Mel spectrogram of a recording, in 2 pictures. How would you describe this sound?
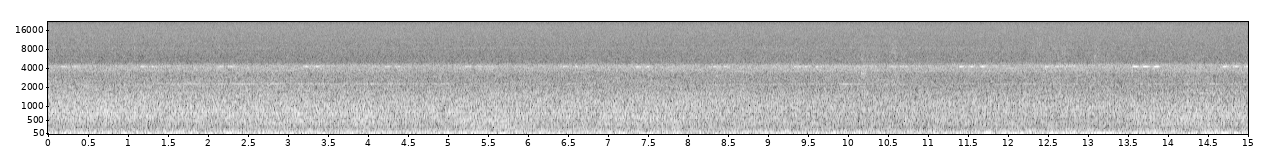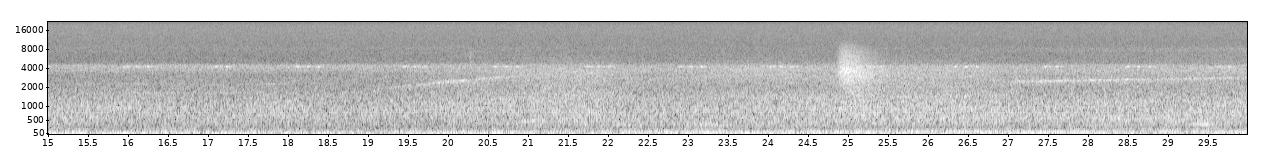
Soundscapes > Urban
Nighttime Crickets in Florida 2
A nighttime recording of crickets from an urban backyard in north Florida in December. Traffic can be heard low in the background.
crickets, florida, night, tallahassee, winter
